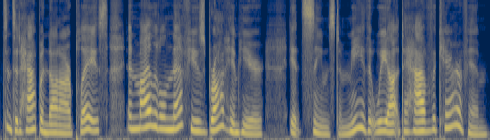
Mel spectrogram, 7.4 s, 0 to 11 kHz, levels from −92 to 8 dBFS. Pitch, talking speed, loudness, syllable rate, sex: 235 Hz, 210 wpm, -16 LUFS, 5.0 syllables/s, female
